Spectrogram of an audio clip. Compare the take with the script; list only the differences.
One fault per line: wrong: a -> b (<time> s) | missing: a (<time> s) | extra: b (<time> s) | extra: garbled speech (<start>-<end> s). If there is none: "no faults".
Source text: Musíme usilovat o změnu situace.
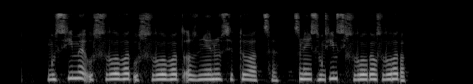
extra: usilovat (1.3 s)
extra: garbled speech (2.9-4.1 s)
